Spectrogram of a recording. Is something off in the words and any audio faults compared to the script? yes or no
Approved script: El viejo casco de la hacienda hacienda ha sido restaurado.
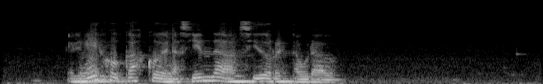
yes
